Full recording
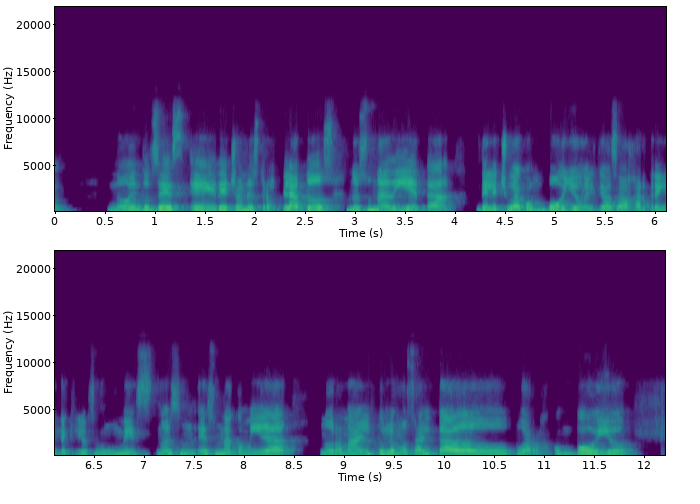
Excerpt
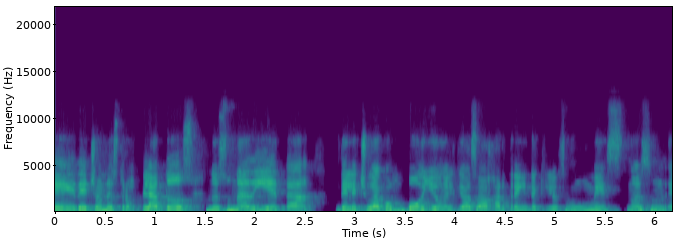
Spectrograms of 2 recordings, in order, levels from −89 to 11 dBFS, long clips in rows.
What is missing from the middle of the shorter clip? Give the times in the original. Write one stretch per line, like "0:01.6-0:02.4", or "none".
none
